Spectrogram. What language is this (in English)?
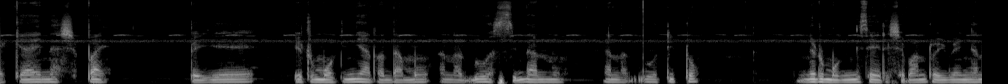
Masai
